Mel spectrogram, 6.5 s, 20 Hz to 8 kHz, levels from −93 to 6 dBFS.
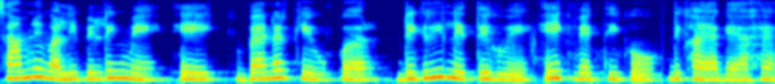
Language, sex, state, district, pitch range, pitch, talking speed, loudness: Hindi, female, Bihar, Jahanabad, 200-240 Hz, 220 Hz, 160 wpm, -26 LUFS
